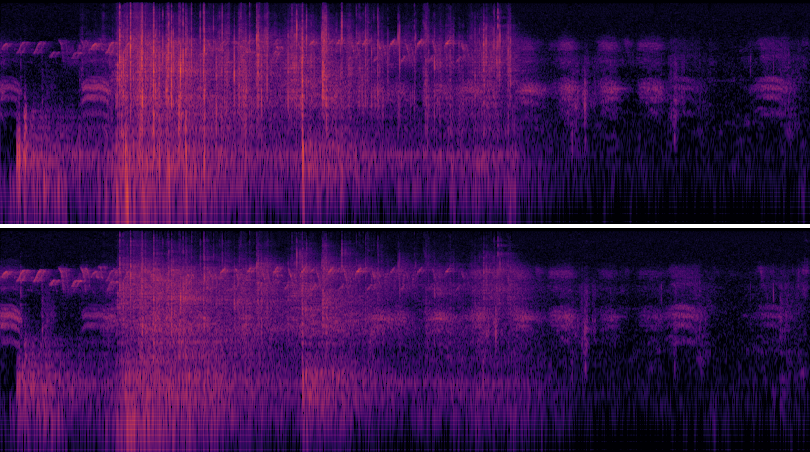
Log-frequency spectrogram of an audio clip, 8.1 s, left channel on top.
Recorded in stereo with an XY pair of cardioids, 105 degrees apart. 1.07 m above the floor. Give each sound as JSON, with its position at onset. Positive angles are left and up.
{"t": 0.2, "sound": "crumpling", "azimuth_deg": 70, "distance_m": 1.1}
